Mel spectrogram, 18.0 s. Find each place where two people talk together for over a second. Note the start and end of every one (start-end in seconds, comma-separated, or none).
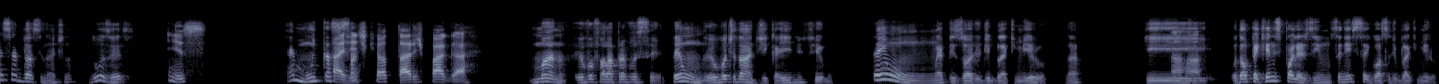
none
